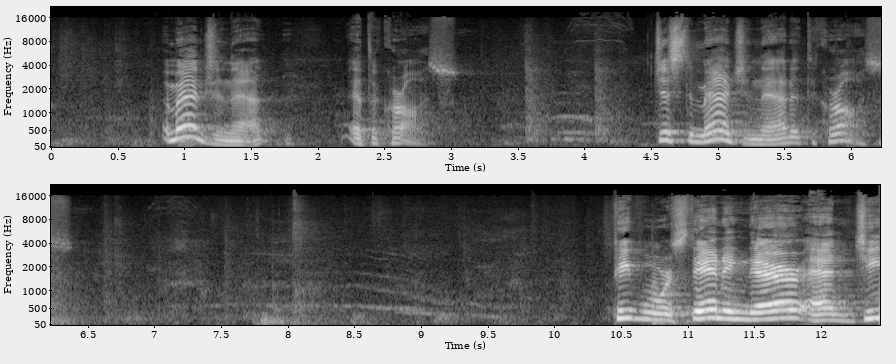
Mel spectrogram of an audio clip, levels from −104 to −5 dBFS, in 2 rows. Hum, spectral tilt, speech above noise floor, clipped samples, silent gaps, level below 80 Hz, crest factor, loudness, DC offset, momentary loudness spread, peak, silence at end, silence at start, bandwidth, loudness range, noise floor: none; -4 dB/octave; 39 dB; under 0.1%; none; -68 dBFS; 24 dB; -21 LUFS; under 0.1%; 25 LU; -2 dBFS; 0 s; 0.85 s; 18 kHz; 20 LU; -61 dBFS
